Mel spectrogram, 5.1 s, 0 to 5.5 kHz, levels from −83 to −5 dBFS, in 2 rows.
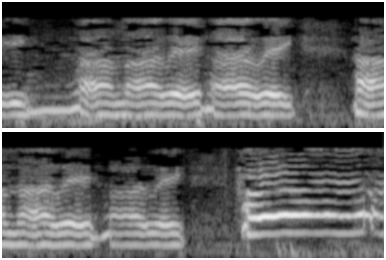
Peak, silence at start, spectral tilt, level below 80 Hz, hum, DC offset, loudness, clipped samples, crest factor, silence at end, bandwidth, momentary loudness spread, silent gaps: -6 dBFS; 0 s; -10 dB/octave; -50 dBFS; none; under 0.1%; -21 LUFS; under 0.1%; 14 dB; 0 s; 4.1 kHz; 11 LU; none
